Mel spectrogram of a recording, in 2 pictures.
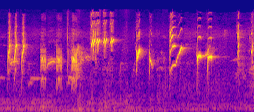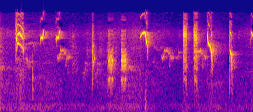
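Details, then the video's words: Energetic Medan greater green leafbird song rich in mimicked phrases, a ten-second stream of varied chirps, squeaks and quick whistled slides, changing pitch constantly with only brief gaps. "cucak ijo medan_gacor full isian"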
